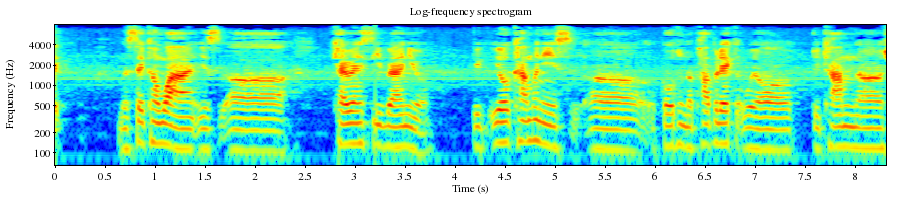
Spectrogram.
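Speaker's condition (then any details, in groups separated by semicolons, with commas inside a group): No condition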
